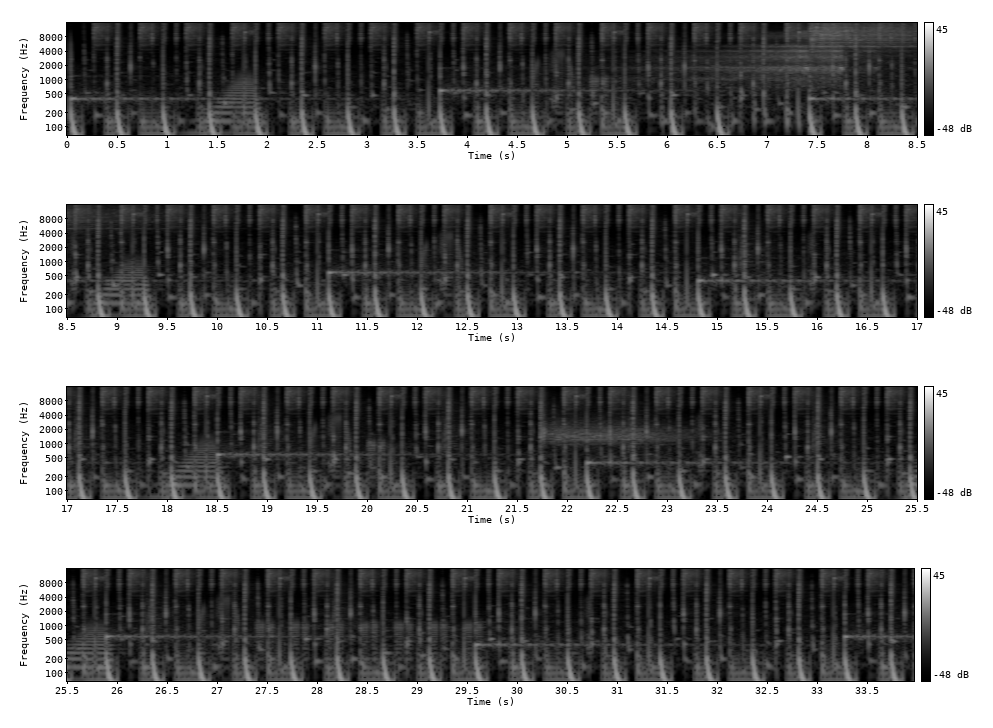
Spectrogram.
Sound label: house bypassed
